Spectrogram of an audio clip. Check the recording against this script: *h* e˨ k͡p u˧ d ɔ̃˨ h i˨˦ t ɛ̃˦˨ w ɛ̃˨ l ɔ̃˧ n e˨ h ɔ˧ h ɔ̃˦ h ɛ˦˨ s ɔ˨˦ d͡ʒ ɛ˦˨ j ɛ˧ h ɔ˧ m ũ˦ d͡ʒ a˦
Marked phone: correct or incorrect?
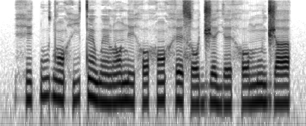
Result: correct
